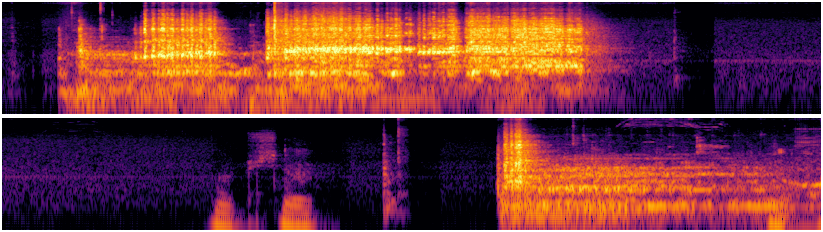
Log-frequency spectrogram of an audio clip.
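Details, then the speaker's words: DeLonghi Caffe Corso coffee machine, first power-on: harsh raspy grinding in bursts with gaps from the brew unit gearbox, like a dry pump; descale warning, owner suspects clogged tubes or heater; inside, the brew piston moves very stiffly, which may have damaged the gearbox. "Шум с редуктора заварочного блока. И по звуку как будто помпа сухая, либо не прокачивает, просто трещит."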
